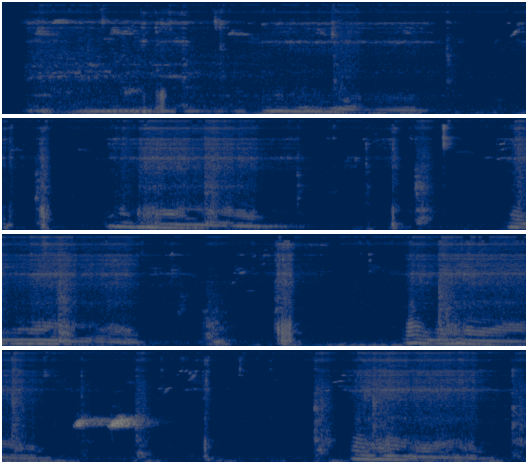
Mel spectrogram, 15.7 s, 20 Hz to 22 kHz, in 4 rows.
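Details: Deep, rumbling snoring, about 20 snores a minute and somewhat irregular, with faint music in the background.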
